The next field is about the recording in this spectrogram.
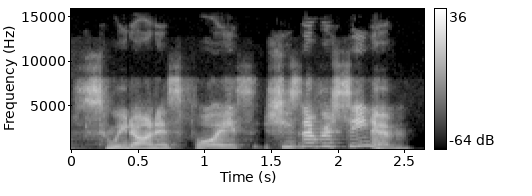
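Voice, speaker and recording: A woman playing a spirited, teasing, bossy backwoods wife in an audio drama, brisk and commanding. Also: sits high, sing-song. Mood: wry, teasing. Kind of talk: amateur audio drama acting.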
